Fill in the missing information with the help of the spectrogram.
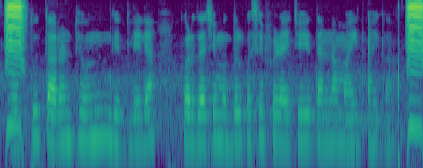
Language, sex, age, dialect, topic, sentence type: Marathi, male, 25-30, Varhadi, banking, statement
